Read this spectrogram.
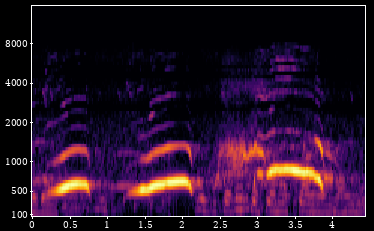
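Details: Chimpanzee rain dance at Ngamba Island Chimpanzee Sanctuary, Lake Victoria, Uganda: three loud arching tonal hoots, each about a second long, rising then falling in pitch, with fainter overlapping calls from other chimpanzees.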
